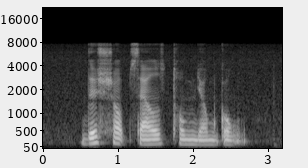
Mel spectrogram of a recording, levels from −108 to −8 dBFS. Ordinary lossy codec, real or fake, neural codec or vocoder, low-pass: none; real; none; none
